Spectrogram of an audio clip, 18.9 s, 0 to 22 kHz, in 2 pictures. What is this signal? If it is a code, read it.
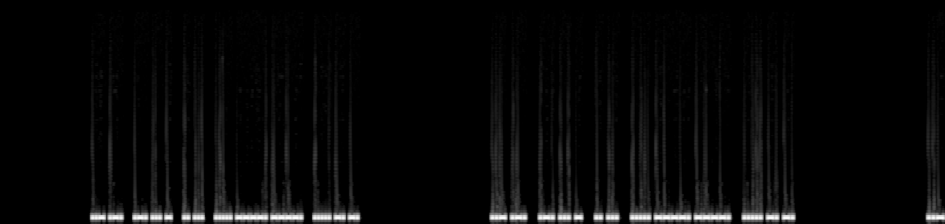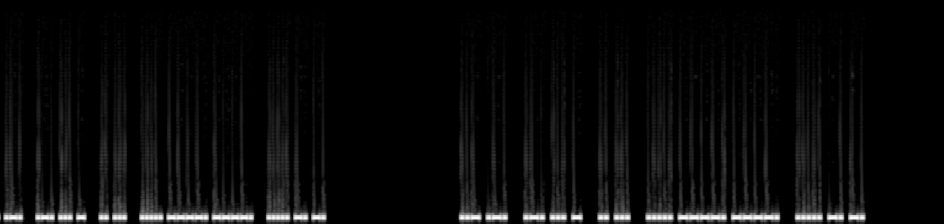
Morse code, heard as a keyed tone, about 58 wpm, 700 Hz. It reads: UR RST IS 599 5NN UR RST IS 599 5NN UR RST IS 599 5NN UR RST IS 599 5NN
